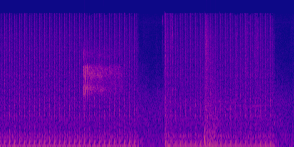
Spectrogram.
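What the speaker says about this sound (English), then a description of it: "Mount Polar's shooting him in the ass, bro" Rapid bursts of automatic gunfire and single shots in the video game Insurgency during a PVP match, loud and close, with a dense rattling stream that briefly pauses before resuming.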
